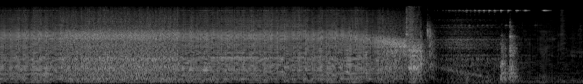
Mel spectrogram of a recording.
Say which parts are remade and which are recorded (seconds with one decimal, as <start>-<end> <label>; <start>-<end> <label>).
0.0-0.6 remade; 0.6-1.8 recorded; 1.8-3.8 remade; 3.8-5.2 recorded; 5.2-5.8 remade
